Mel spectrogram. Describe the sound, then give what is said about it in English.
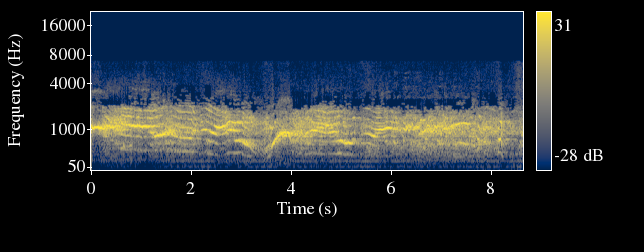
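A loud, drawn-out scream of pain, its high pitch wavering and bending, sustained almost without a break for several seconds, with one brief swooping dip partway through. “Funny, it sounded exactly like someone in pain.”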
